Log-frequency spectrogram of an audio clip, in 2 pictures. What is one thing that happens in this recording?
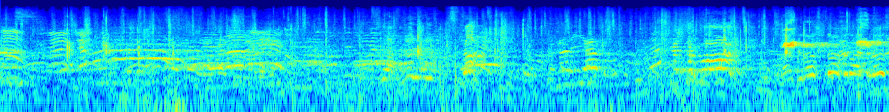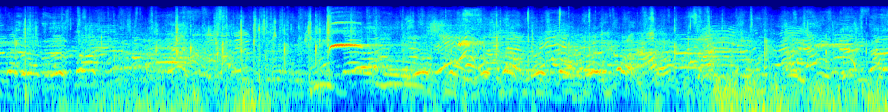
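Young women shout and call out to one another.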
